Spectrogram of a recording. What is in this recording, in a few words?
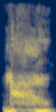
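"no", robot; demoman; mvm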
